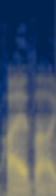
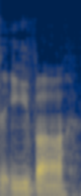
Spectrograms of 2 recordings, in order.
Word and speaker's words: Ivar: Coffeeton, in the TV show, it's pronounced as Ivar, you believe? Yeah, I've heard it um in this game pronounced as Eva as well.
